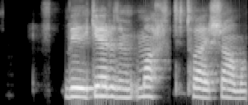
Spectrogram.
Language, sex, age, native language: Icelandic, male, 10, Icelandic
